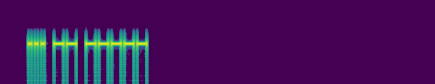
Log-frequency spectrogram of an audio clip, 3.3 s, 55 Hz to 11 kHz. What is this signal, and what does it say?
Morse code, heard as a keyed tone, about 50 wpm, 700 Hz. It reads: SM0
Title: Callsign Prefixes for Top 25 DXCC - 50wpm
